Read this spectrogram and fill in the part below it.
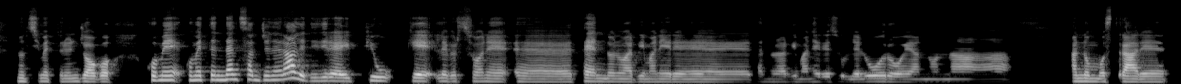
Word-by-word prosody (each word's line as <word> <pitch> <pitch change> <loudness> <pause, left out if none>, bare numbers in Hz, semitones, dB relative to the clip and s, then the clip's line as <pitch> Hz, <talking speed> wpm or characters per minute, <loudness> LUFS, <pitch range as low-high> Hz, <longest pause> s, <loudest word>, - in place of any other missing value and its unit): non 145 -1 -3
si 145 - -6
mettono 140 -1 -5
in 140 - -3
gioco. 135 -1 +3 0.3
Come 200 0 +3
come 200 0 +2
tendenza 220 +1 +3
generale 210 +8 +5
ti 160 - -6
direi 160 -2 +3
più 170 -1 0
che 155 -2 +5
le 150 0 -2
persone, 140 -1 -4
ehm, 125 -2 -4
tendono 135 -2 0
a 130 - +1
rimanere 125 -2 -4
tendono 125 0 -12
a - - -4
rimanere 125 0 -8
sulle 125 0 -7
loro 135 -1 0
e 125 - -4
a 120 - -6
non 120 0 -15 1.3
a - - +4
non 145 -1 +1
mostrare 130 -2 +2
135 Hz, 150 wpm, -23 LUFS, 125-155 Hz, 1.3 s, generale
